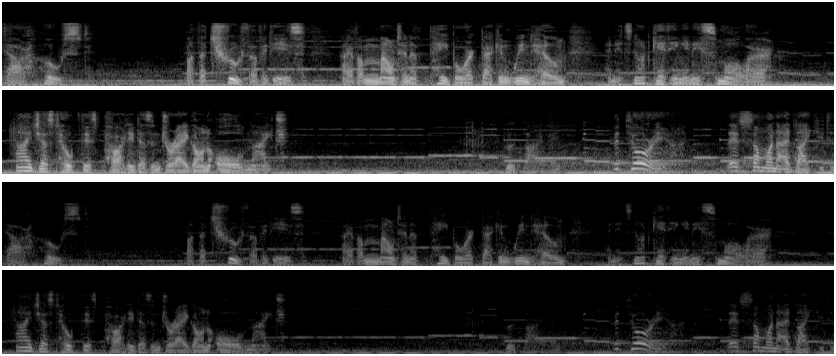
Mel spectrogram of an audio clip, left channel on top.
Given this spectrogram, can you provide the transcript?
our host. But the truth of it is, I have a mountain of paperwork back in Windhelm, and it's not getting any smaller. I just hope this party doesn't drag on all night. Goodbye, then. Victoria, there's someone I'd like you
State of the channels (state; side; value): quieter; right; 14.6 dB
